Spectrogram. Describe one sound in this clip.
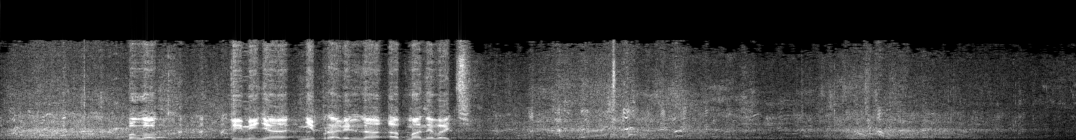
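An audience laughs and cheers in a large hall.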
